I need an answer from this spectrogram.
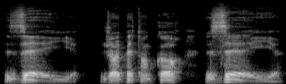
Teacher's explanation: c'est comme le Z en français. Il n'est pas très élevé, n'est pas emphatique. En fait, c'est un Z simple.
